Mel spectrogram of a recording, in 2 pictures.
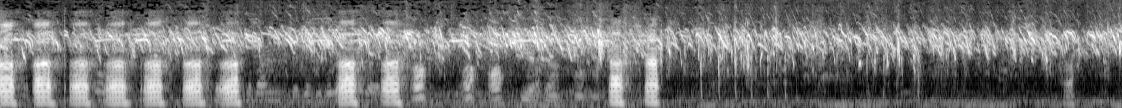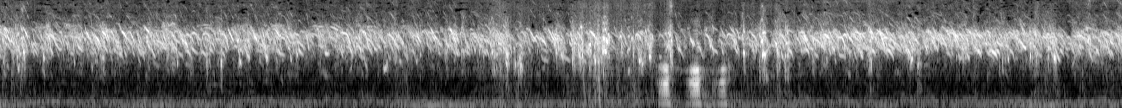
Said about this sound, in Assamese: এয়া হৈছে মুৰ্গী যথেষ্ট মুৰ্গী আছে ইয়াত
